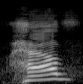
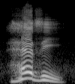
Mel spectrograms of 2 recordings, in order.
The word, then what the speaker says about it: have: Ó, have, store. Olha só. Se eu falar com o Y, se eu falar o Ezinho aqui no final, have vai virar heavy.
